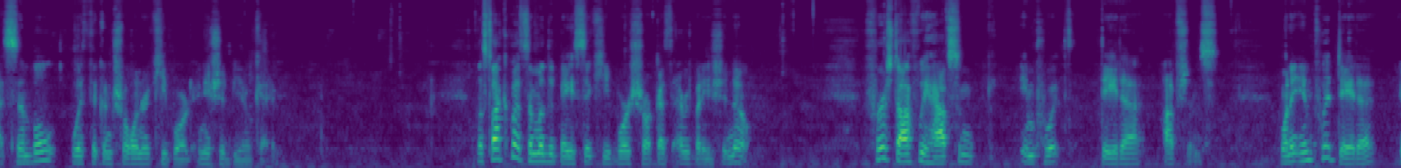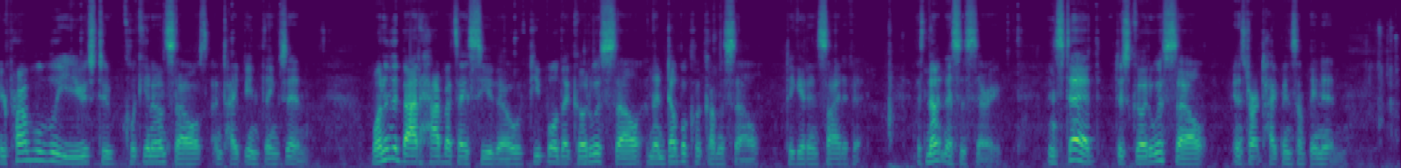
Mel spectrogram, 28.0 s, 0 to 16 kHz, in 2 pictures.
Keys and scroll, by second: 22.8 Escape, 27.4-28.0 typing.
